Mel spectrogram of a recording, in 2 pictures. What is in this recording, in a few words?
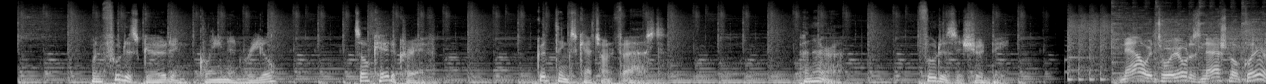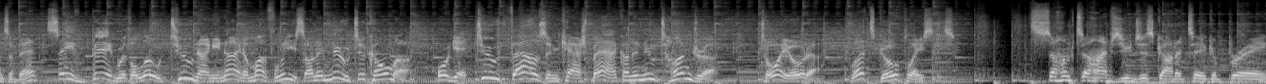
Commercial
